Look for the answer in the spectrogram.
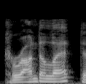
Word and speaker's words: Carondelet: Today, we're going to a place called the Brazzacat Brazilian Steak and Seafood House on Carondelet, did I say that right? – Yeah.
